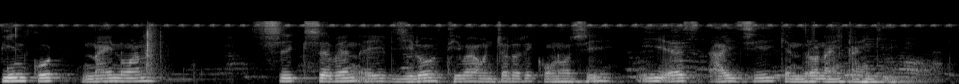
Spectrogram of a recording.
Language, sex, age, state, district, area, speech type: Odia, male, 45-60, Odisha, Bargarh, urban, read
